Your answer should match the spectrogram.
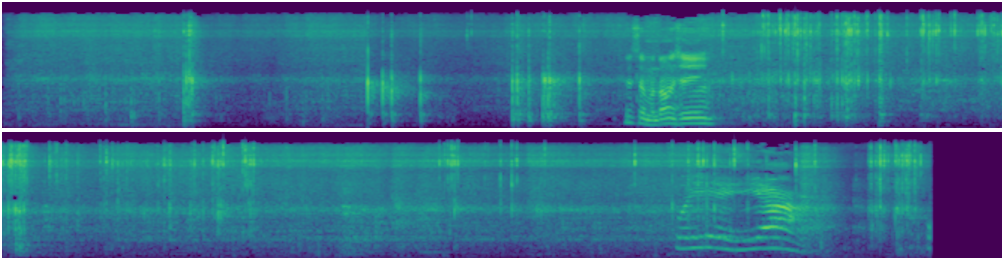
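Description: A cardboard LEGO advent calendar door being poked open and a small clear plastic parts bag crinkling as it is pulled out and handled, with irregular clicks and rustles. A child's voice gives a short wavering exclamation about five seconds in and again near the end.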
